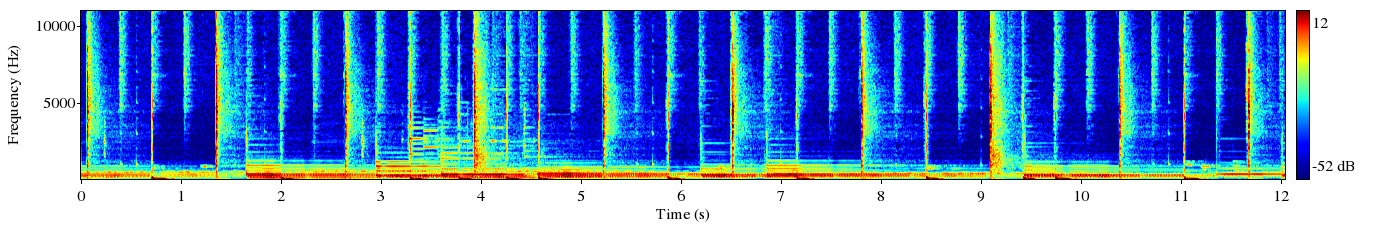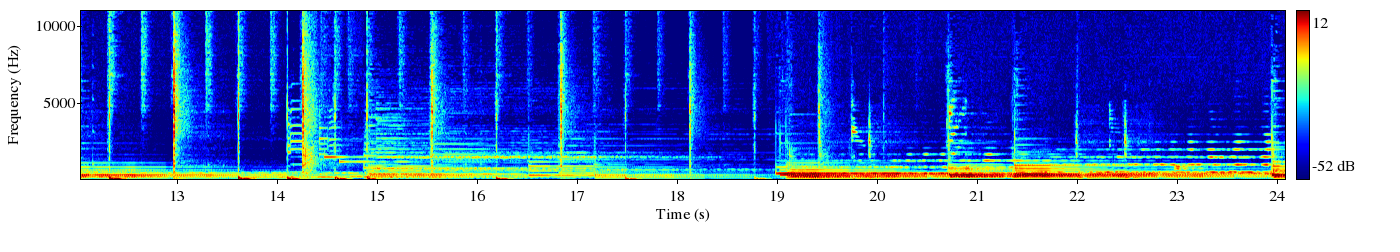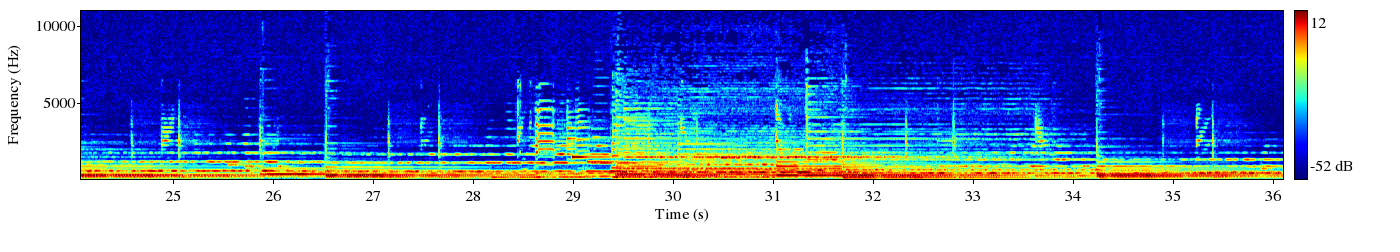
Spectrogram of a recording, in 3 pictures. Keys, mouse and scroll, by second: 2.4 ctrl+t, 4.0-6.8 drag, 6.8 Return, 7.8 Up, 10.1 Left, 13.1 Up, 15.9 click, 17.2 v, 17.5 Left, 21.9-24.1 drag, 24.1 Left, 24.5 Up, 25.1 Right, 29.7 click, 29.8-34.0 drag, 34.0 Down, 35.0 Left.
